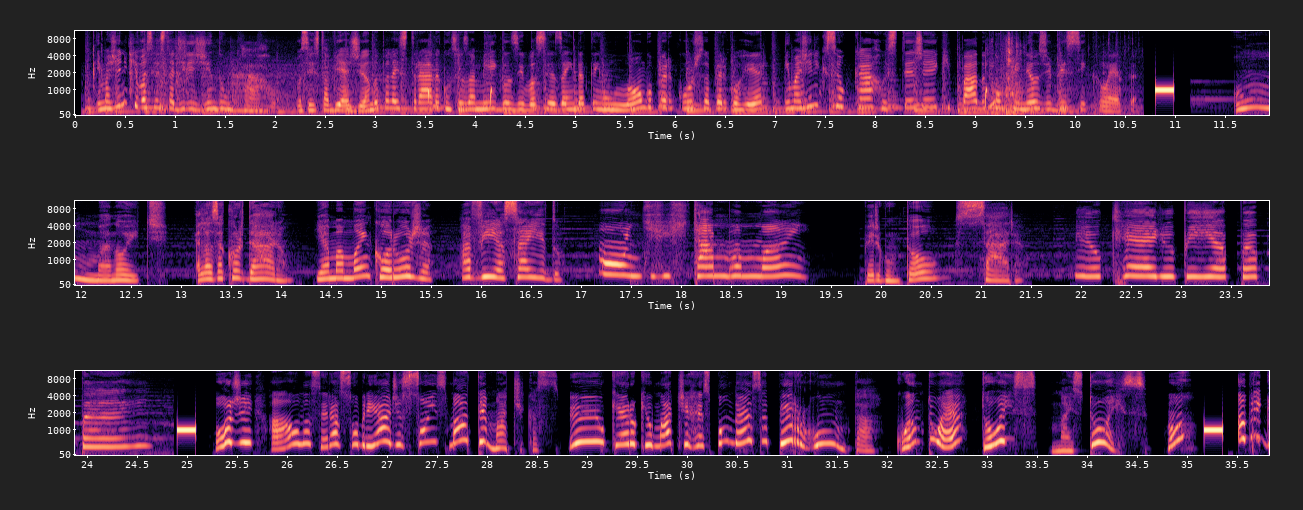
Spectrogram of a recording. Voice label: kids narration characters natural voice original voice female brazilian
